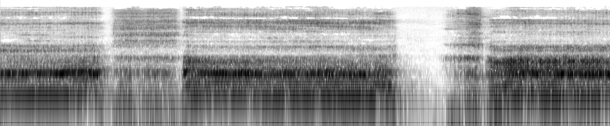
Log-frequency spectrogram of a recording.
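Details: Tiger, an American Pit Bull Terrier, growling aggressively: long, deep, sustained rumbling growls each lasting several seconds, separated by short breaths and pauses.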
